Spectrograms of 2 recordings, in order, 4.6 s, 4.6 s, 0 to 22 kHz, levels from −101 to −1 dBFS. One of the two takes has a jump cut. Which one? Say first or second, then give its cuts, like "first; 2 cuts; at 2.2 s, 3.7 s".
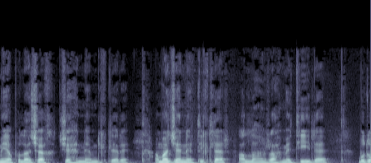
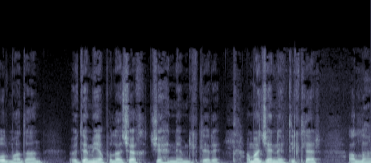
first; 1 cut; at 2.9 s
